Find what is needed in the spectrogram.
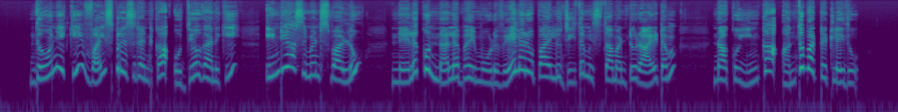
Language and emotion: Telugu, surprised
